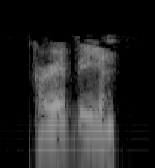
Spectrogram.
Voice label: "Caribbean", English; adjectives

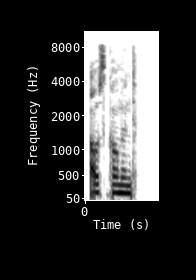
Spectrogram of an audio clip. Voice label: "auskommend", German; adjectives

